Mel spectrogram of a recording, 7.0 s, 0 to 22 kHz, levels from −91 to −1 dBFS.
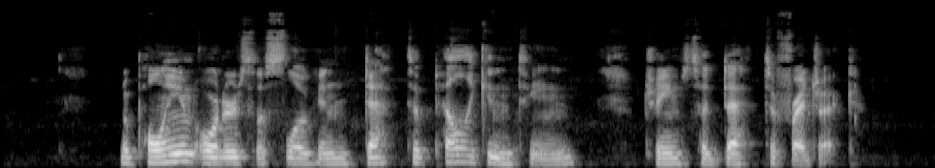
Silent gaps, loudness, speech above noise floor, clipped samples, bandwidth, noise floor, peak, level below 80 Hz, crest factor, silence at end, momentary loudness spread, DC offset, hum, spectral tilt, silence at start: none; -24 LUFS; 53 dB; under 0.1%; 16 kHz; -77 dBFS; -6 dBFS; -70 dBFS; 20 dB; 0.6 s; 13 LU; under 0.1%; none; -5 dB/octave; 0.9 s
